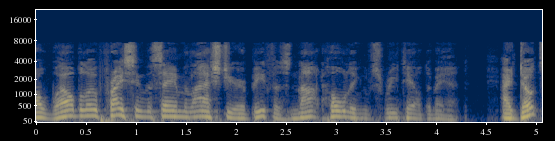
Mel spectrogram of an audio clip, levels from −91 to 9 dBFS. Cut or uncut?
uncut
